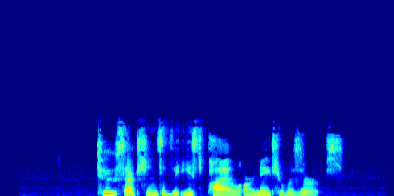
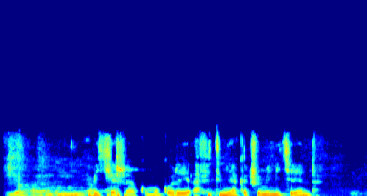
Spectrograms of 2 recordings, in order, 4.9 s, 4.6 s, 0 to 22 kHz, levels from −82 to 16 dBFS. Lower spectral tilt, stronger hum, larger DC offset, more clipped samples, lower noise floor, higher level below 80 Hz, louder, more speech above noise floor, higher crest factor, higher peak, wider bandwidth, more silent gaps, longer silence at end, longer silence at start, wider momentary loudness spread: second, -3.5 dB/octave vs -5.5 dB/octave; neither; neither; neither; first, -69 dBFS vs -52 dBFS; second, -76 dBFS vs -44 dBFS; second, -24 LUFS vs -16 LUFS; first, 46 dB vs 37 dB; first, 20 dB vs 14 dB; about the same, -4 dBFS vs -2 dBFS; first, 8.8 kHz vs 7.6 kHz; neither; about the same, 0.65 s vs 0.6 s; first, 1.2 s vs 0.1 s; first, 13 LU vs 9 LU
